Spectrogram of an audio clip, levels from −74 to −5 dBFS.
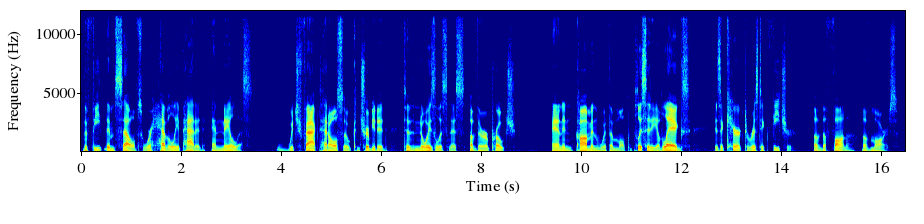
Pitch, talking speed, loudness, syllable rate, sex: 105 Hz, 130 wpm, -26 LUFS, 4.6 syllables/s, male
